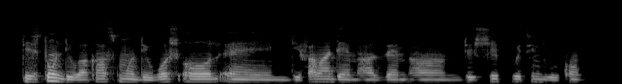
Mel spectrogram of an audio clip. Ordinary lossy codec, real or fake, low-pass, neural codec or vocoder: none; real; 7.2 kHz; none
